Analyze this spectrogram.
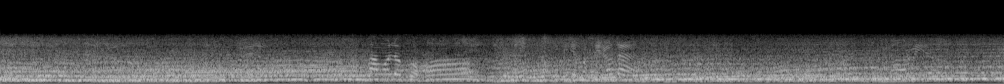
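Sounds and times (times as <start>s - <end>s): race car engines droning: 0.0s - 10.0s.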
